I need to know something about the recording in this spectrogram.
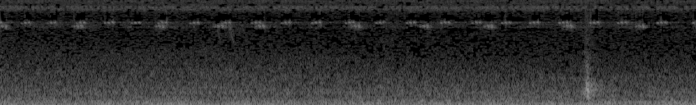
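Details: Countryside crickets in summer near a golden wheat field, light breeze; a fast steady train of high chirps runs throughout, with one brief sharp click near the end and low wind rumble beneath.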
